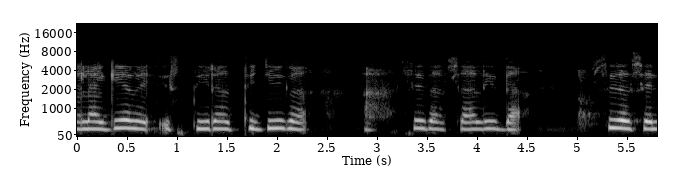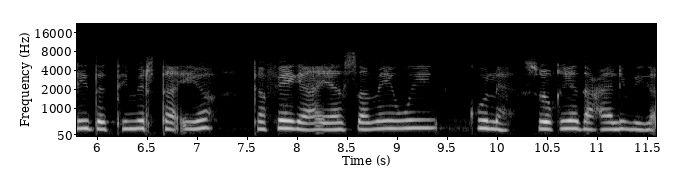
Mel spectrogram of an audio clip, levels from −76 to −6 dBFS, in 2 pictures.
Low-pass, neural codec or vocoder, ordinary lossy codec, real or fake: none; codec, 16 kHz, 16 kbps, FunCodec, trained on LibriTTS, 50 frames a second; none; fake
